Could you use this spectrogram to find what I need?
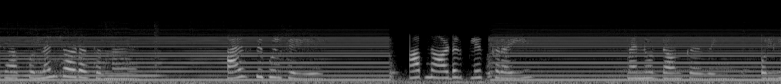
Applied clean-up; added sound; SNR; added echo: none; Telephone; 0 dB; none.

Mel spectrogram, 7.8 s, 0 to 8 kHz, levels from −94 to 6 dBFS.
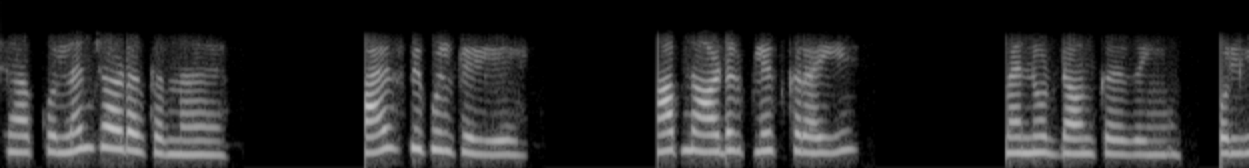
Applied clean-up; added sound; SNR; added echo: none; none; none; none.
